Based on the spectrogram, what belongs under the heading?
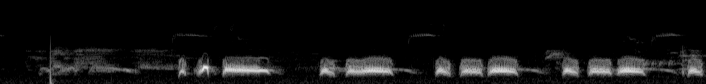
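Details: Spotted dove used as a decoy bird, cooing intensely. Low hollow coos come in short grouped phrases, about a second apart, with a sharp click at the start and a few faint high chirps in a quiet background.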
